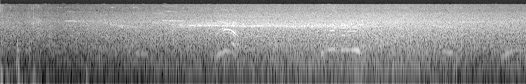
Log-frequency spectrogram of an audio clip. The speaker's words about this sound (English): This is Rock Creek Park. It's an unexpected stretch of glorious nature in noisy and crowded Washington, D.C.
